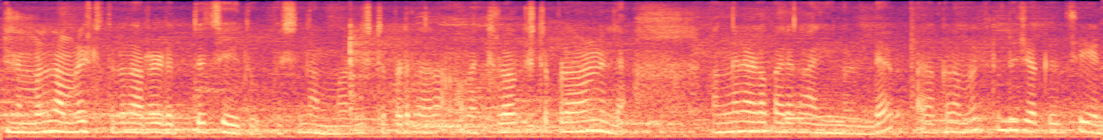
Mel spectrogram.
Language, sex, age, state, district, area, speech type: Malayalam, female, 18-30, Kerala, Idukki, rural, spontaneous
